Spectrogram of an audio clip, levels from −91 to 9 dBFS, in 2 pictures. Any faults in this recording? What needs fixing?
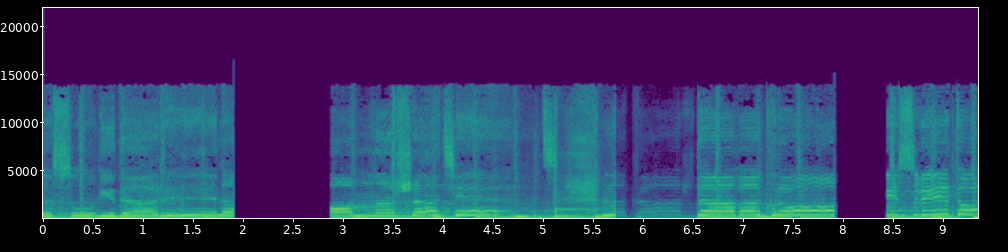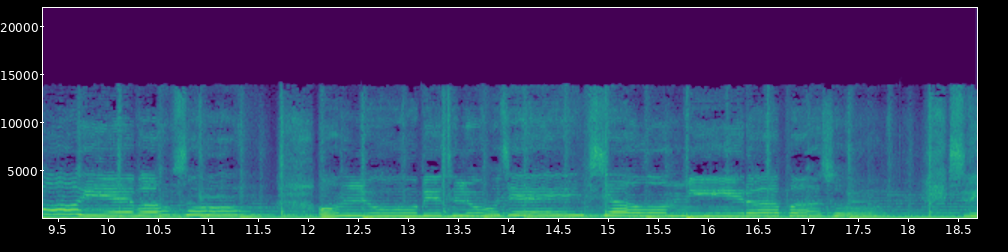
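Stream reconnect at 1.91–2.89 s and 7.91–8.45 s. Each time the connection drops, leaving about 0.97 s and then about 0.52 s of silence. A fresh decoder restarts mid-stream, so the audio resumes further along than where it stopped, skipping roughly a second the first time and roughly 0.4 s the second time. To prevent it, stabilise the network link and give the player enough buffering to ride out brief dropouts without tearing down the session.

One channel inverted, from 5.72 to 6.54 s. The sound collapses by about 22 dB and turns faint for that stretch. The likely cause is one stereo channel flipping polarity, so the material common to both sides cancels when they are summed to mono, leaving only the faint left-right difference. To prevent it, check the channel wiring and processing chain for a polarity flip, and monitor mono compatibility with a correlation meter.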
